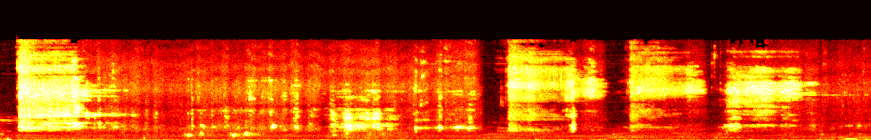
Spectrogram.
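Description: Hand pump pressure sprayer hissing as it sprays a fine mist through its wand nozzle, in about five separate bursts roughly a second long, the first the loudest.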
